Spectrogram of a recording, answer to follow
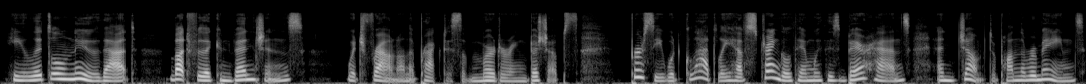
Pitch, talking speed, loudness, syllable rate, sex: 195 Hz, 170 wpm, -20 LUFS, 3.8 syllables/s, female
